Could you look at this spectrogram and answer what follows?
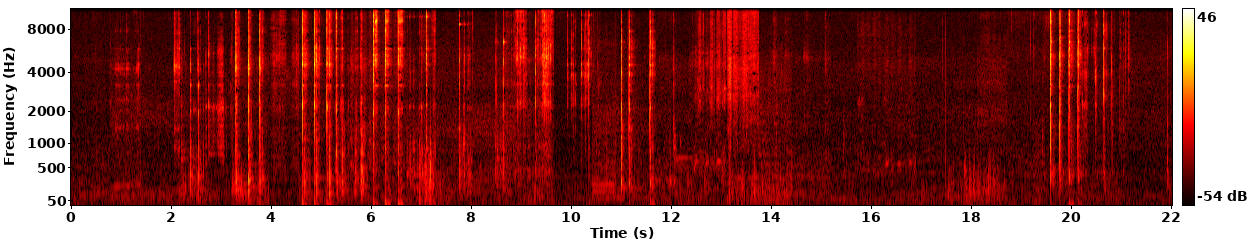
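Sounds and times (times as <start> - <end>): metal scraping: 0.7 - 17.0
metal gear parts clicking and clinking: 6.1 - 10.4.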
